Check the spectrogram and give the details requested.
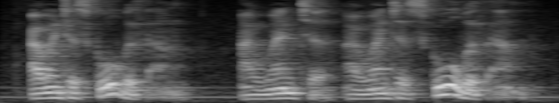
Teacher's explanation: went because we have two t sounds went and two so even after dropping the T in went we still have one t sound left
